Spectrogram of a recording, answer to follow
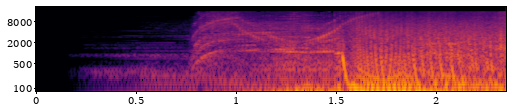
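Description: Synthesised whoosh sound effect from an animated intro, swelling out of silence within the first second, with sweeping pitch glides that fall and rise over a deep rumble.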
